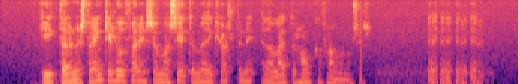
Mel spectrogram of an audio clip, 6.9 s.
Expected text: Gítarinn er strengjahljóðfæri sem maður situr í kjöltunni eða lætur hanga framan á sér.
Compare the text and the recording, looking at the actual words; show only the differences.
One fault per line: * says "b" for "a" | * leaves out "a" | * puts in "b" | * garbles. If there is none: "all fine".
* puts in "með"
